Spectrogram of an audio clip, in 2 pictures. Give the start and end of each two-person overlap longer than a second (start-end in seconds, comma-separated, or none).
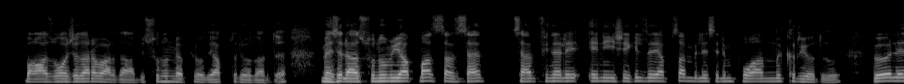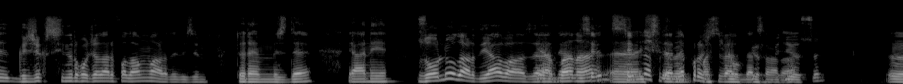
14.4-17.0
